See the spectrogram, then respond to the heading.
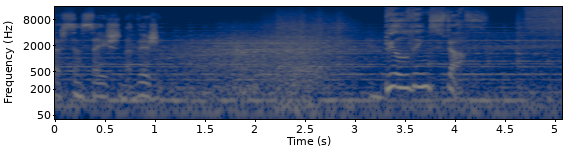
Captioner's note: whirring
